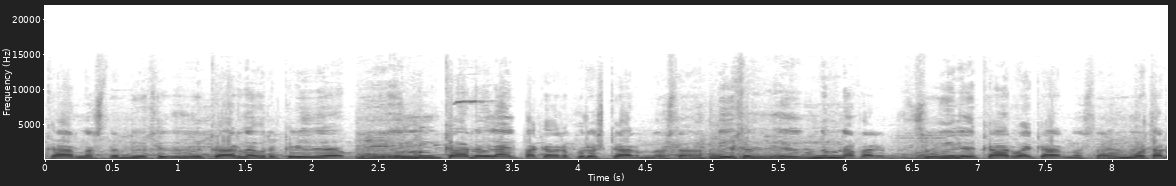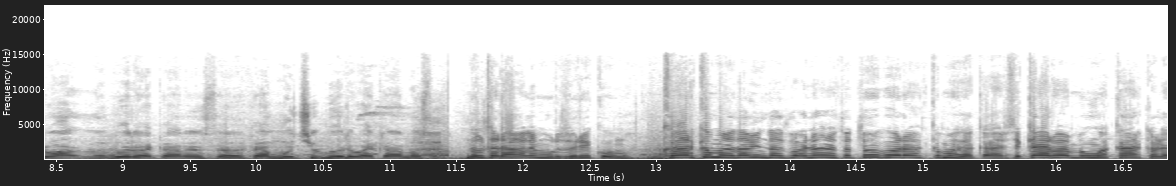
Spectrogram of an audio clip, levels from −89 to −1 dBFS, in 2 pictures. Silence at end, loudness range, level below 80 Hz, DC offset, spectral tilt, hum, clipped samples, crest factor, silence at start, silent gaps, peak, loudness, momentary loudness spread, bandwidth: 0 s; 1 LU; -44 dBFS; under 0.1%; -6.5 dB/octave; none; under 0.1%; 12 dB; 0 s; none; -16 dBFS; -28 LUFS; 4 LU; 15 kHz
